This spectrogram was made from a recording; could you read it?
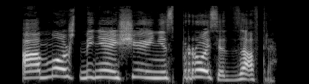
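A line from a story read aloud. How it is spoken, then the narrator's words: Shouted after someone. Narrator (Russian): крикнул я ей вдогонку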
